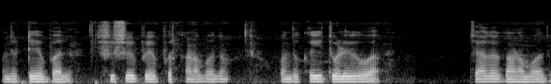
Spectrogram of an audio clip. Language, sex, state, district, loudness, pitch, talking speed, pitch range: Kannada, male, Karnataka, Koppal, -16 LUFS, 125 Hz, 100 wpm, 120-130 Hz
